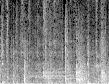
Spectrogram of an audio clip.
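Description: Running footsteps cross a metal walkway in a quick series of hard, ringing impacts over a steady low background.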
